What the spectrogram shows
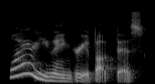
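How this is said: It sounds curious and accepting.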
